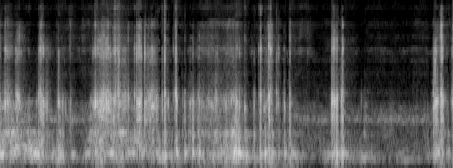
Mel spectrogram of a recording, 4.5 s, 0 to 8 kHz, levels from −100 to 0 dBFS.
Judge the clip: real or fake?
fake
